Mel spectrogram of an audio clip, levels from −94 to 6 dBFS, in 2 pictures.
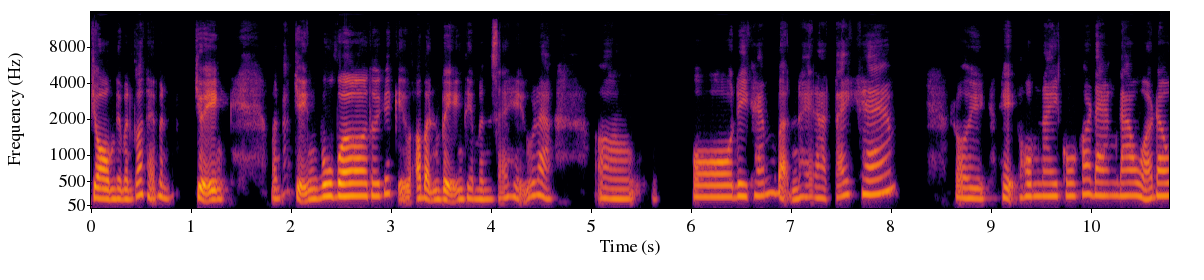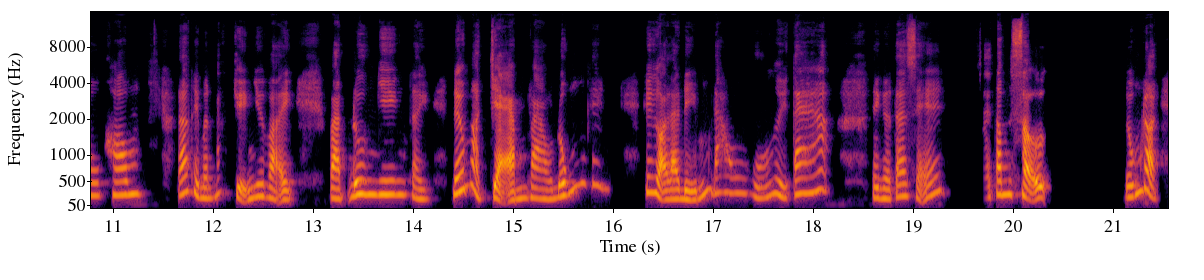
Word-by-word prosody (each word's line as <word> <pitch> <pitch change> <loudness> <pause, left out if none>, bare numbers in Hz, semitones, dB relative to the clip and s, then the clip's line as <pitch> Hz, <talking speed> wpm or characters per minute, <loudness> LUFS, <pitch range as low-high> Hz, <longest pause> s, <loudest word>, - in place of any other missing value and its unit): chồn. 185 -3 +4
Thì 180 - -1
mình 175 -1 -3
có 250 - 0
thể 220 - -5
mình 210 -5 -3 0.2
chuyện 170 +1 +4 0.5
mình 185 +1 -6
bắt 290 - -17
chuyện 180 - 0
vu 225 +2 +5
vơ 235 0 +7
thôi, 235 -1 0
cái 275 - -3
kiểu - - -3
ở 195 - +1
bệnh 170 -3 0
viện 175 +1 +1
thì 190 - -4
mình 175 0 -3
sẽ 200 - -7
hiểu 205 0 -6
là, 240 -6 -3 0.4
ờ, - - -7
ừm, 180 -1 -4 0.5
"Cô 215 0 0
đi 230 +1 +1
khám 245 +5 -4
bệnh 175 - -3
hay 215 +2 -6
là 195 -2 -5
tái 255 +2 -5
khám? 275 +7 0 0.6
Rồi 190 -1 -2 0.2
hiện 205 +1 -3
hôm 230 +2 -2
nay 230 0 -1
cô 235 -2 -4
có 270 0 -1
đang 240 -1 -3
đau 240 -1 -1
ở 175 - 0
đâu 235 +1 0
không?" 255 +2 +2 0.4
Đó, 270 +3 +4
thì 245 - +2
mình 195 -1 -1
bắt 275 +3 -8
chuyện 175 - +1
như 225 +3 +1
vậy. 165 -4 +1 0.3
Và 190 -2 +5
đương 260 +3 +5
nhiên 260 0 +2
thì 180 -4 -3 0.2
nếu 290 +5 +5
mà 410 - +3
chạm 185 +4 +5
vào 185 -3 0
đúng 235 - +3
cái 445 - -7 0.5
cái, 300 - +1
gọi 170 - +6
là, 175 0 +4
điểm 170 - +2
đau 285 -1 -6
của 200 -2 -4
người 235 -7 0
ta 265 - +3
á, 305 +5 -1 0.4
thì 200 - 0
người 185 -1 0
ta 225 +5 +1
sẽ 235 +4 -2 0.5
sẽ - - -7
tâm 255 +1 +5
sự. 415 - +5 0.7
Đúng 210 +7 +2
rồi. - - +6
230 Hz, 220 wpm, -22 LUFS, 190-260 Hz, 0.7 s, vơ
